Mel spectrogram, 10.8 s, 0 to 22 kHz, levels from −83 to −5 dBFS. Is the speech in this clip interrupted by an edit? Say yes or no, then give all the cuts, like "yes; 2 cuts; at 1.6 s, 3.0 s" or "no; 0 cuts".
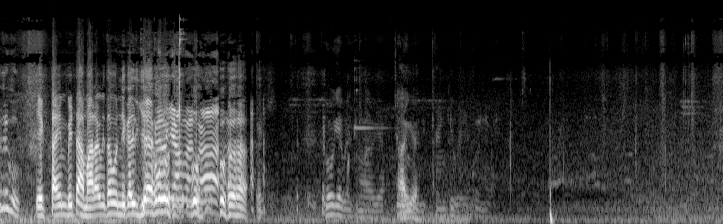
no; 0 cuts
